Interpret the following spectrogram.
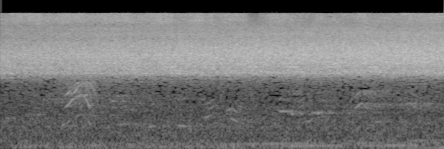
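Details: A constant high buzzing of cicadas fills a summer school playground, accompanied by a low steady hum and a few faint far-off voices.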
